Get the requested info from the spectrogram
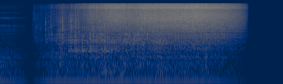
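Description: Riced cauliflower poured into a pan of hot melted butter and sizzling: the hiss builds over about a second, holds loud and steady, then cuts off suddenly.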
